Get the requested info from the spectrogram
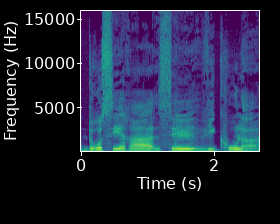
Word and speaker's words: Drosera silvicola: Diese fleischfressende Pflanze, die ihr jetzt entdeckt habt, die Drosera silvicola, habe ich das richtig ausgesprochen? – Ja, das ist sogar richtig ausgesprochen.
